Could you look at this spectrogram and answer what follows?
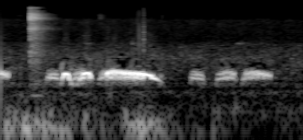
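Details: Spotted dove with soft, rounded coos: a short broken pair and then a long, slightly falling note, followed by several shorter coos. A low rumble sits underneath.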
